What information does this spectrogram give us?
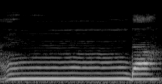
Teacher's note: Ketika dibaca huruf nunnya disamarkan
